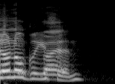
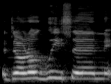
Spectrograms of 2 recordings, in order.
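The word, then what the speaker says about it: Domhnall Gleeson: It's Donal Gleason. – Donal Gleason, he was great too.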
